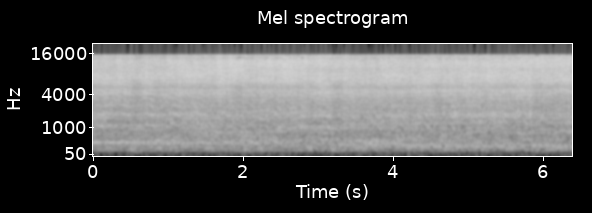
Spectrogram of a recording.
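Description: Drum and bass club music played loud over a club sound system, heard as a dense, even wash of noise with no clear beat.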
